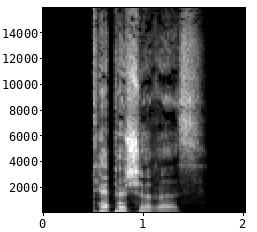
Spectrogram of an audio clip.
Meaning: strong/mixed nominative/accusative neuter singular comparative degree of täppisch
- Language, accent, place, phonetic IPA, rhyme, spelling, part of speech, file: German, Germany, Berlin, [ˈtɛpɪʃəʁəs], -ɛpɪʃəʁəs, täppischeres, adjective, De-täppischeres.ogg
